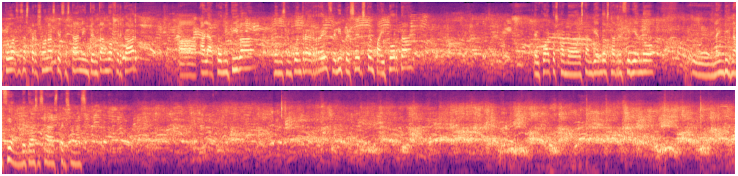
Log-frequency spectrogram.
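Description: A crowd shouts and jeers loudly outdoors.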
